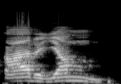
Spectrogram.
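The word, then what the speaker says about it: कार्यम्: So you should pronounce this refa before this ya. Kar ya, kar ya, and then half ma is also there. So kar yam, okay, ka plus a ka, then ra half, and ya plus a ya, so that's why ya and ma halan, that is ma half. So, karyam. Okay, all of you pronounce karyam. Karyam.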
